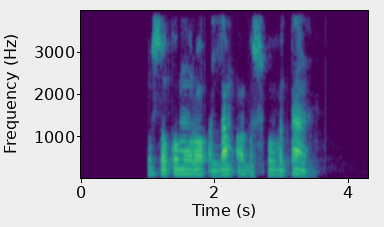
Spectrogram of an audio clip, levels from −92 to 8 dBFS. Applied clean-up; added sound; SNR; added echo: neural mask model DeepFilterNet 3.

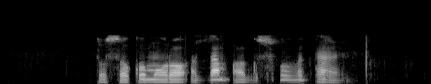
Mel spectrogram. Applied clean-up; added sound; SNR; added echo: neural separator model SepFormer WHAM!.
